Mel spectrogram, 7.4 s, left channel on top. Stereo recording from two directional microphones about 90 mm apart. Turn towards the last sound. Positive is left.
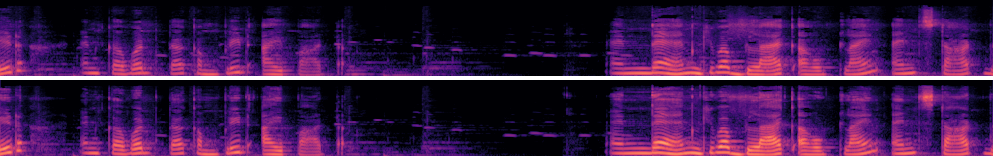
turn(degrees=-35)  # may be behind; listen again after turning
